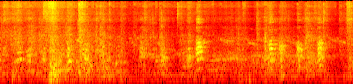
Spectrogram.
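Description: Several laying hens on a small poultry farm cluck nearby in short, irregular bursts, one louder call standing out early, over quiet background.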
